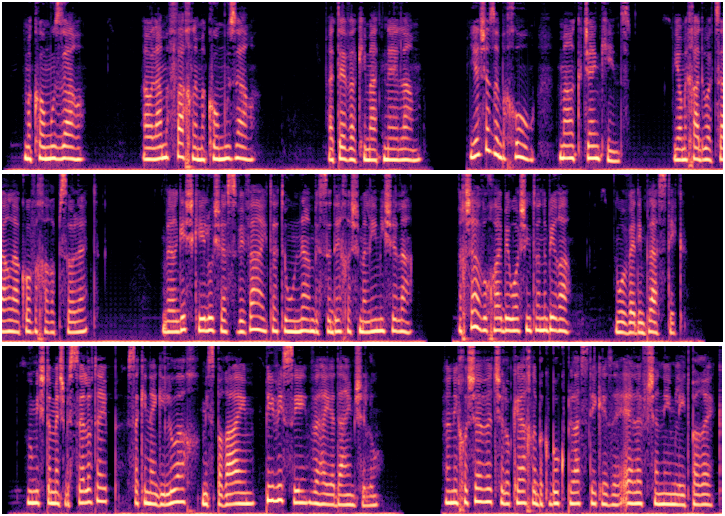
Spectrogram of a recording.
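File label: Hebrew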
